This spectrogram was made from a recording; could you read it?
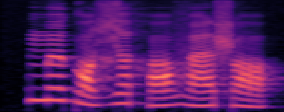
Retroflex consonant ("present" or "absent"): present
